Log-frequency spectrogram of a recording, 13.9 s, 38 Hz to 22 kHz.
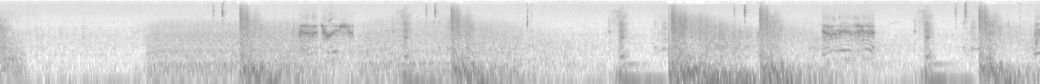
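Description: Tank guns boom repeatedly in World of Tanks, on tier 2-5 cruiser light tanks, with sharp shots at irregular intervals amid battle noise while someone talks throughout.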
